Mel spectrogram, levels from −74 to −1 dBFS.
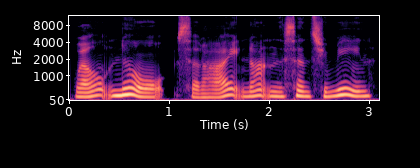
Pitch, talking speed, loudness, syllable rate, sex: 195 Hz, 195 wpm, -15 LUFS, 3.8 syllables/s, female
